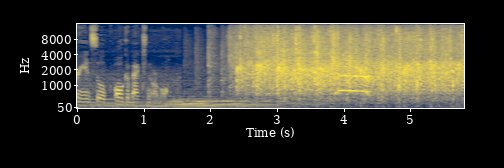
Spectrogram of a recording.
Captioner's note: audience cheering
